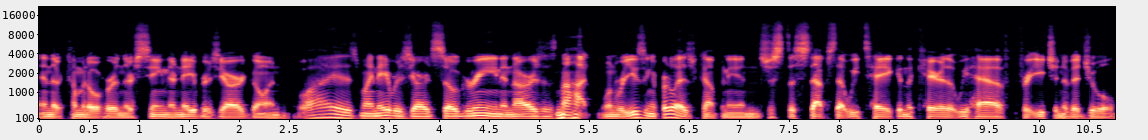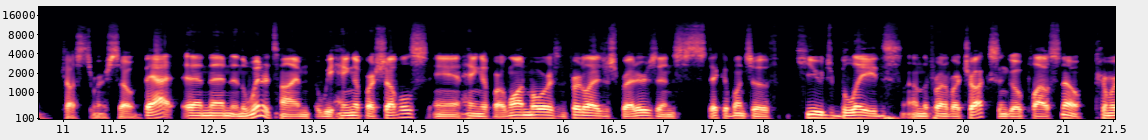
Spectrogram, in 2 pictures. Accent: South Holland, Illinois, United States; also born or lived in Highland; now in Dyer, United States; I grew up in South Holland, Illinois, and then Highland, Indiana, and I now live in Dyer. So I've kind of always been in the region.

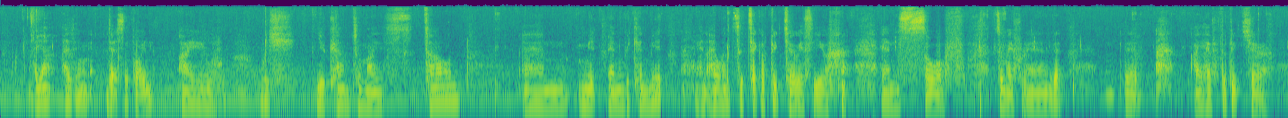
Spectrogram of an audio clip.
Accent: Sangatta, East Kalimantan, Indonesia; English is a second language; I live in a little city called Sangatta City

